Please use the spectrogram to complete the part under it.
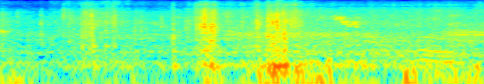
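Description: Busy droning of honey bees close by in front of a weak hive entrance overgrown with grass, a steady buzz swelling and fading as individual insects pass near, with no voices.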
